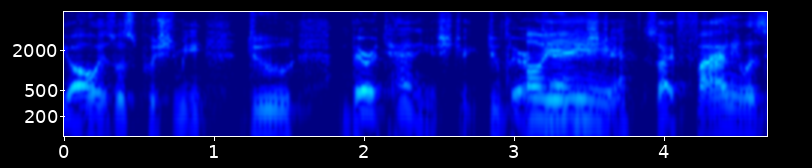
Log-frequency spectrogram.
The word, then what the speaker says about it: Beretania: who don't know is Beretania is actually a Hawaiian word and it's properly pronounced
